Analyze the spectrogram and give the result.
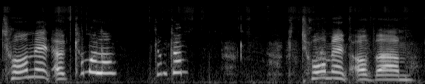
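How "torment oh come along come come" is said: high call to the dog. Real, not acted. Calling her dog on the walk, high call. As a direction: call him over brightly, louder.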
